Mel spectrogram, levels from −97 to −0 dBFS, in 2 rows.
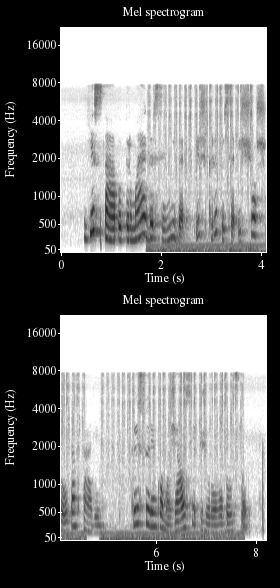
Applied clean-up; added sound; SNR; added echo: none; Tools; 13 dB; none.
